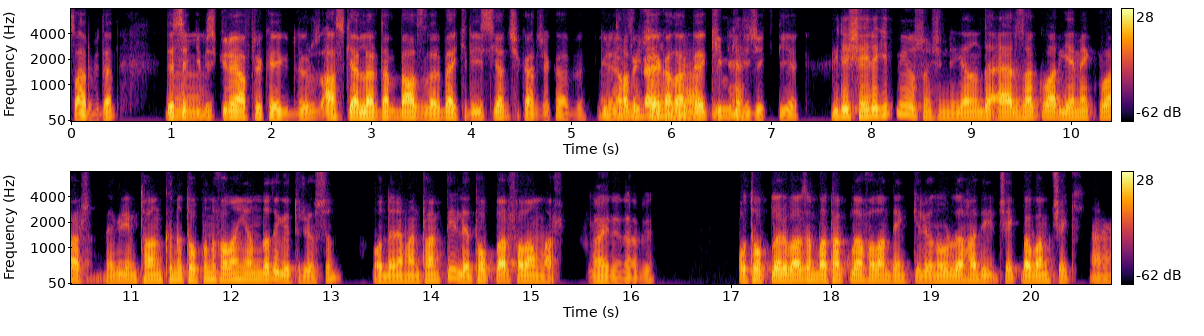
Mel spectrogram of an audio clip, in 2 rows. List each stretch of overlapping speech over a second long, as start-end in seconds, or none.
5.3-6.8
